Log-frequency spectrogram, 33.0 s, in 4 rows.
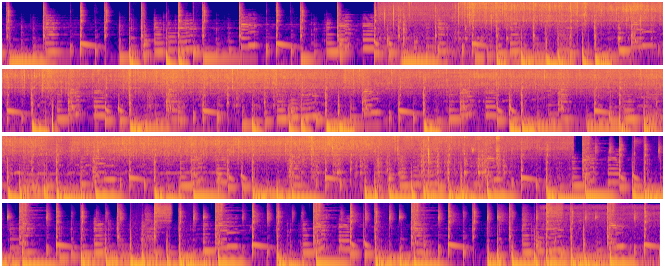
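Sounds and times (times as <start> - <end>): background music: 0.0 - 33.0
food sizzling in hot oil: 4.7 - 23.7, 31.6 - 33.0.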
